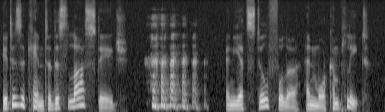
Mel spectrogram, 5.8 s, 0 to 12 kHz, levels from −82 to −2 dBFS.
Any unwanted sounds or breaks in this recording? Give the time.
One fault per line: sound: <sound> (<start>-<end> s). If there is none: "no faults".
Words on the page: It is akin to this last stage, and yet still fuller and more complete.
sound: laugh (2.2-3.2 s)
